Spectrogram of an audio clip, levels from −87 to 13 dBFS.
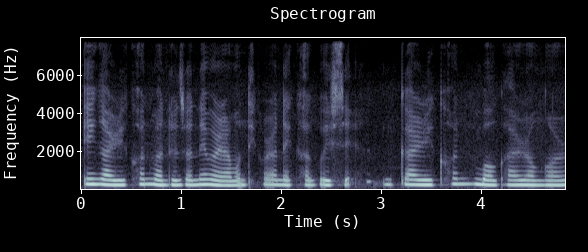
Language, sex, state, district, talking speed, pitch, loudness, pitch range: Assamese, female, Assam, Sonitpur, 110 wpm, 245 Hz, -13 LUFS, 240-265 Hz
